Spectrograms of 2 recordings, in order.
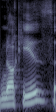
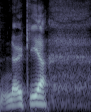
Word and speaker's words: Nokia: Yeah, so Robin the Space Boy says, I wonder if anyone still has a Nokia. Nokia, we called them Nokia here. I think it's Nokia is the actual pronunciation in, are they a Swedish company?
